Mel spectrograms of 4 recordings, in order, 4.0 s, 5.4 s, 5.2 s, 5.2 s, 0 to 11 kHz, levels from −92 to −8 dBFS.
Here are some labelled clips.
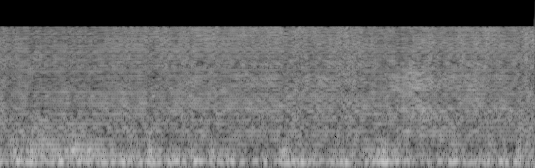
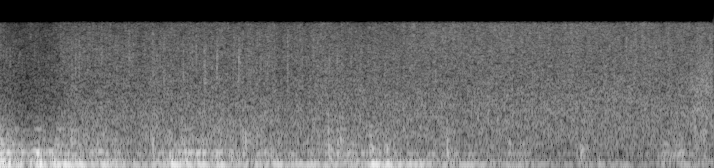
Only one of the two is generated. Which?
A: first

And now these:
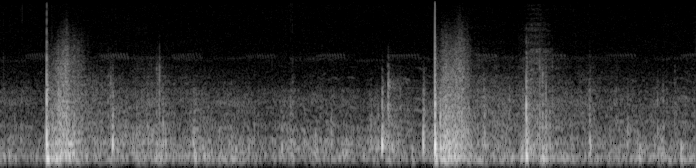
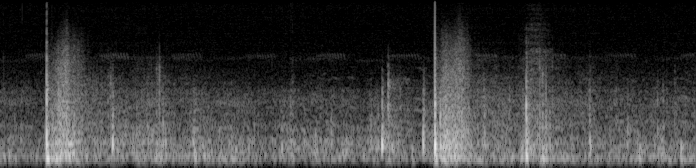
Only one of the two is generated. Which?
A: second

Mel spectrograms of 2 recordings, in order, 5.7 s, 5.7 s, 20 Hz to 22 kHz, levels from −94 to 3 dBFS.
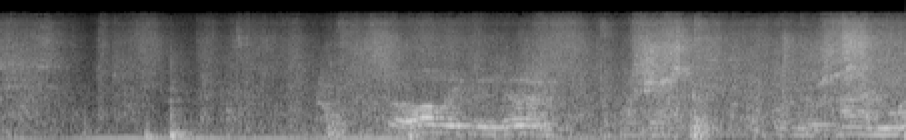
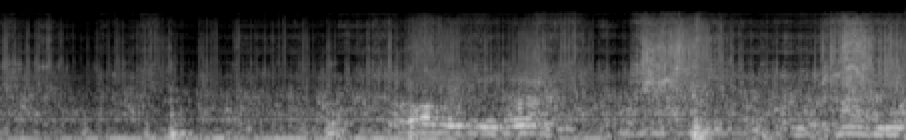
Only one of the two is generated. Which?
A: second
